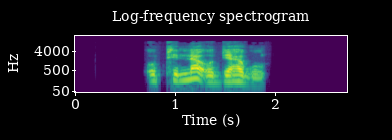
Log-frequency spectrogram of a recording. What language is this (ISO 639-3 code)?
dag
